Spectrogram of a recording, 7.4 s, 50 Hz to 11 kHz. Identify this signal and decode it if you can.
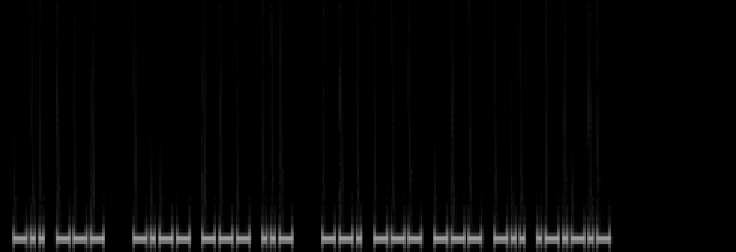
Morse code, heard as a keyed tone, about 28 wpm, 700 Hz. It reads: DO YOU GOOD.
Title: Sentences from Top 1000 Words - Review Part 1 - 28wpm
